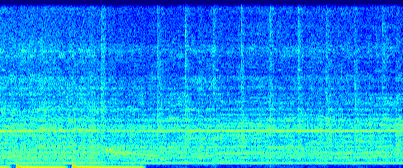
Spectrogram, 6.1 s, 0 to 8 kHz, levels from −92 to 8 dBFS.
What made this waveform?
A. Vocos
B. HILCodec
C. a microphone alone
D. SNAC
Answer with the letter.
D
